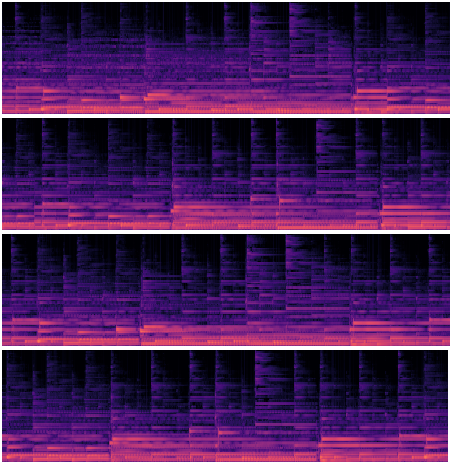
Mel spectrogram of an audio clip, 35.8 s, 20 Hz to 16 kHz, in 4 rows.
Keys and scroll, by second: 2.7-3.1 ctrl+alt+space, 11.7 ctrl+alt+z, 21.8 alt+a, 26.8 space, 31.0 space, 31.2 space, 31.4 space, 33.4 a, 35.1 typing.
